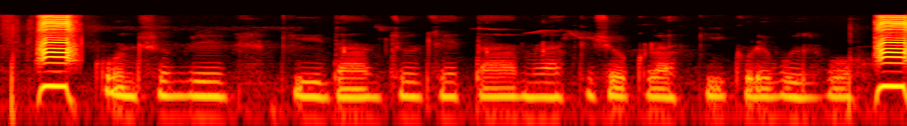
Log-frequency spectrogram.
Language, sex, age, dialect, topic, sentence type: Bengali, male, 18-24, Rajbangshi, agriculture, question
